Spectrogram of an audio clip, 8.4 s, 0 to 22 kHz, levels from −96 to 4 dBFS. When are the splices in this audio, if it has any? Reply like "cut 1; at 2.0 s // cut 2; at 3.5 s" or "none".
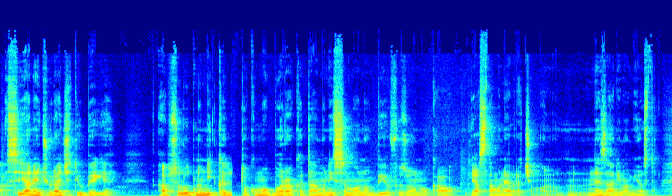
cut 1; at 2.9 s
